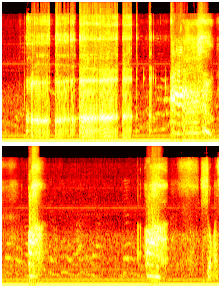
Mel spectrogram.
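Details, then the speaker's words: Someone deliberately burping to do their biggest ever, after swallowing air, stomach full of air: several loud, drawn-out voiced belches in a row with short pauses and voice between; burping. "Dude, I'm going to do the biggest burp ever I ever done in history."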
